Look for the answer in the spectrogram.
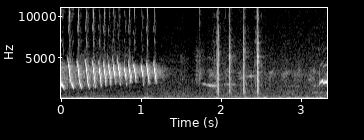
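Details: White-rumped shama in competitive song, a fast rising trill of about fifteen rapid notes, then several sharp clicking tacks.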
